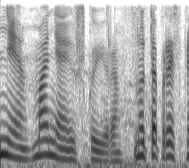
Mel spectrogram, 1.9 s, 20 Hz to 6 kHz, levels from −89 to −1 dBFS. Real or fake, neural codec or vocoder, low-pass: real; none; 5.4 kHz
